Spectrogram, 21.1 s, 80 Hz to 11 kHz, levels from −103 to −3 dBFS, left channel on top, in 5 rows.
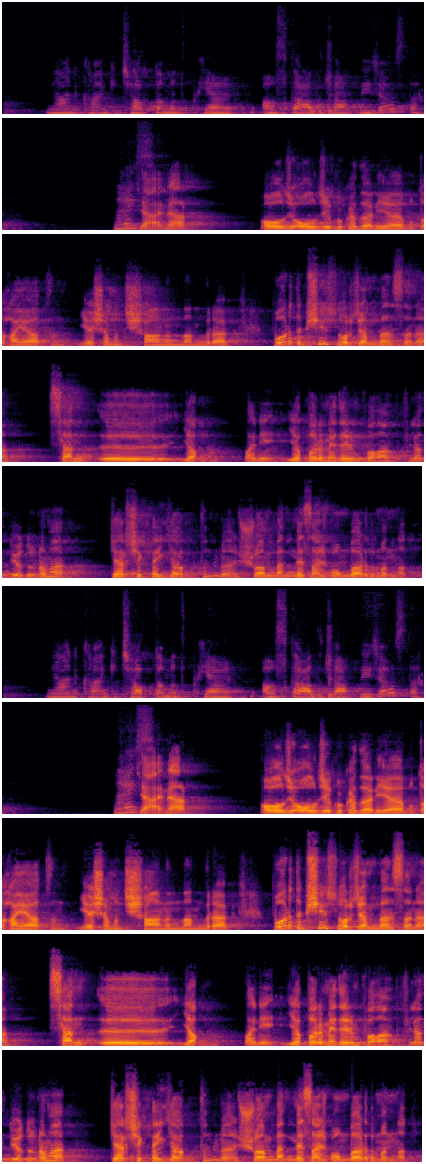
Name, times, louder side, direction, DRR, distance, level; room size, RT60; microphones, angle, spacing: voice 1, 0.4-4.2 5.3-5.9, right 4 dB, 30° right, 3 dB, 1.8 m, -45 dB
voice 2, 5.6-6.1 6.8-12.7 13.1-14.8 15.1-17.5 18.0-20.9, right 4 dB, 55° right, 6 dB, 1.1 m, -30 dB
25.0 x 18.0 x 8.8 m, 0.92 s
head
